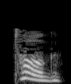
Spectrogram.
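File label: "tog", English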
